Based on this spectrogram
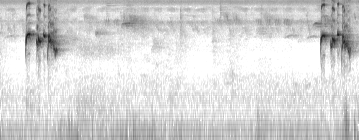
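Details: Red-whiskered bulbul during morning song-contest training, two energetic warbled phrases of quick slurred whistles about six seconds apart, separated by near silence with faint soft chirps and low background rumble.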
